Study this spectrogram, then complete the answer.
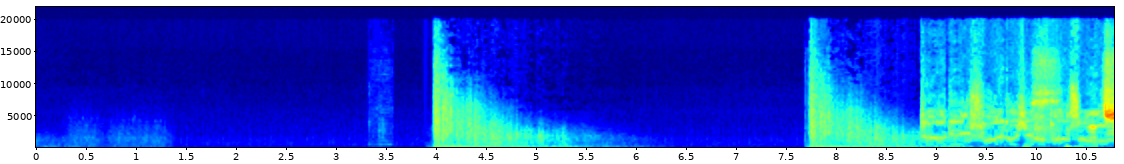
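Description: Tank cannon fire in the World of Tanks video game, with a Tiger I in a historical battle: two heavy booming shots, each followed by a long rumbling decay, separated by near silence, with faint game sounds early on.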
